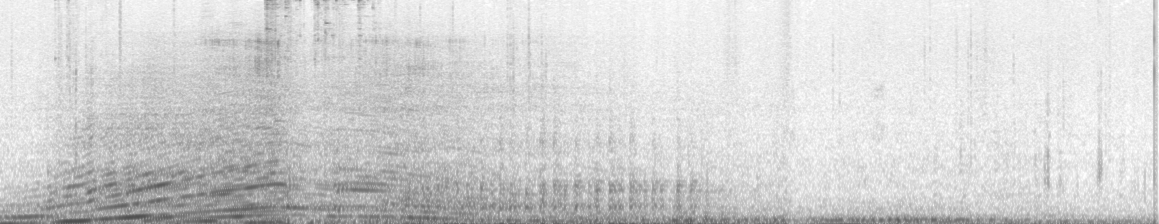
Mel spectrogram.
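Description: Ford Mustang engine revving through a first-gear pull with the windows closed, heard from inside the cabin as a loud, rising drone that climbs for a few seconds, then settles into a steady low rumble.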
